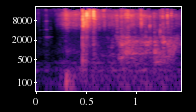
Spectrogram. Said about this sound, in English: it nevertheless seems to make the going heavy for her, as she heaves her body onto the fragile sheets until they crack and snap under her, sinking her gently into the water so that she can push her way on to the next sheet.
